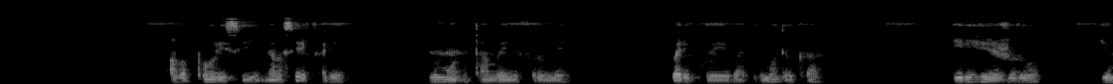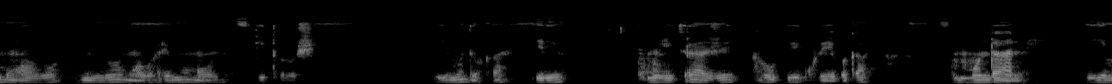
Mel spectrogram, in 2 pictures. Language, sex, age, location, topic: Kinyarwanda, male, 18-24, Musanze, government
